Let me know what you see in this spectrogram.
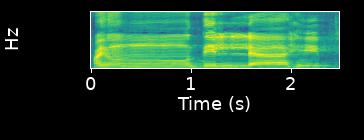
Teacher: രണ്ടാമത് സാക്കിനായ നൂന് ശേഷം ദാലാണ്, ഇഖ്ഫ ആണ്, നൂനിനെ മറച്ചു മണിക്കണം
